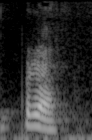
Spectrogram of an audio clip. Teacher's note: نطقها like التي اتش العادية اللي هي الث وطبعا بتكون short vowel. الفاول نفسه ايه قصير في النطق.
